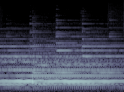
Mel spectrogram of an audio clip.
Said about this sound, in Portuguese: algumas igrejas luteranas e católicas mantêm a tradição de tocar o sino em horas específicas.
